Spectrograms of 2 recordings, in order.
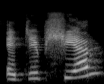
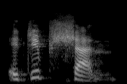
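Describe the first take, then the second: First: The ending has an extra 'ee' vowel: 'shee-an'. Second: The ending is a short 'shun' with no extra vowel. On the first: The speaker calls it wrong. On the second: The speaker calls it right.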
